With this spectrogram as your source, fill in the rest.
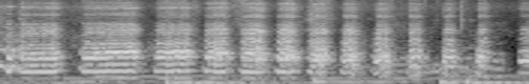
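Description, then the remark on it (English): Agitated, fighting hens cluck and squawk in a rapid, overlapping burst of harsh, nasal calls, loud, with a low rumbling backdrop underneath. “They're pecking on the ground, and they're they're kind of sometimes pecking with each other, and sometimes there'd be a fight, and there'd be squawking and screaming going on.”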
